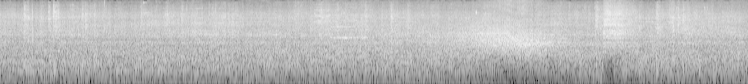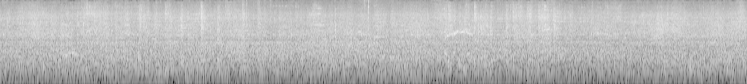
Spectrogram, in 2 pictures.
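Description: CSX mixed freight train's tank and covered hopper cars rolling past, steel wheels clattering steadily on the rails with a few short squeals. The noise swells louder about ten seconds in, and there is a single sharp bang a couple of seconds later.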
